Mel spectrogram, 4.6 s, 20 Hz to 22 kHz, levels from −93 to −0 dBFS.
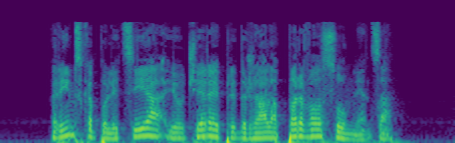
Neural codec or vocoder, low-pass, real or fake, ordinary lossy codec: none; 19.8 kHz; real; AAC, 32 kbps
